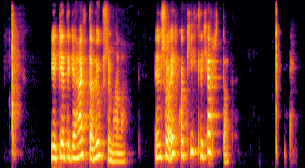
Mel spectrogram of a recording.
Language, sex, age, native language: Icelandic, other, 50-59, Icelandic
